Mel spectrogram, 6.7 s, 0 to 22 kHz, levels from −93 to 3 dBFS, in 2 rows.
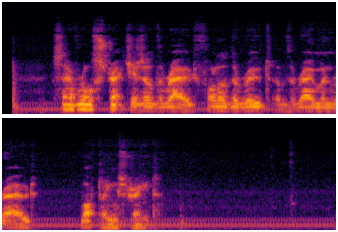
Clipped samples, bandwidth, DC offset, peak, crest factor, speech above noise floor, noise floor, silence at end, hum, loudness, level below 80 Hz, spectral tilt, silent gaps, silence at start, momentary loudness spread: under 0.1%; 10 kHz; under 0.1%; -4 dBFS; 20 dB; 27 dB; -48 dBFS; 0.4 s; none; -22 LUFS; -46 dBFS; -6.5 dB/octave; none; 0.1 s; 16 LU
